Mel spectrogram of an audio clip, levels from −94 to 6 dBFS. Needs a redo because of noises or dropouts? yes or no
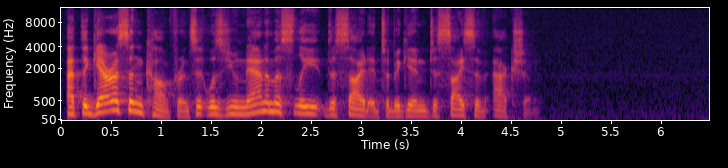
no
